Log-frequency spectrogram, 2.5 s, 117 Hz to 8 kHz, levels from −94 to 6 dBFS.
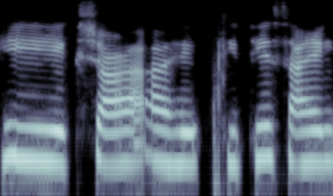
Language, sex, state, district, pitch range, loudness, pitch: Marathi, female, Maharashtra, Dhule, 235-260 Hz, -16 LUFS, 240 Hz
